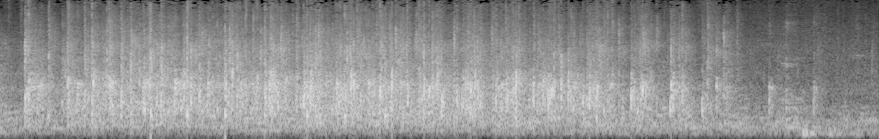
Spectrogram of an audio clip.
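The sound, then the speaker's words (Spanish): Loud applause from a crowd at a municipal public accounts report in Achocalla: dense, rapid clapping holds strong for most of the stretch, then thins and softens near the end. “hermanos ejecutivos de la provincia de Murillo, un fuerte aplauso.”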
